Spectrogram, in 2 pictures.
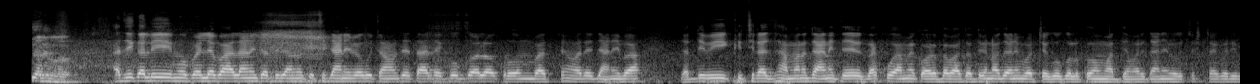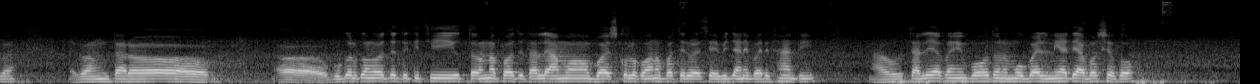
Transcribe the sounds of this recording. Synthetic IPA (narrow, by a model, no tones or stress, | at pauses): aiad͡ʒikalimobailjabaɦlaɽ̃id͡ʒɔd̪ibiamekit͡ʃʰid͡ʒaɽ̃ibakut͡ʃaɦũt͡ʃʰit̪aɦleɡuɡɔlkɾombaʈt͡ʃɔmɔɾed͡ʒaɽ̃iba | d͡ʒɔd̪ibikit͡ʃʰiɾad͡ʒsamanɔd͡ʒaɽ̃it͡ʃʰed̪akuamekɔɾɔd̪ɔbad͡ʒɔd̪ibinɔd͡ʒaɽ̃ibɔɾt͡ʃʰeɡuɡɔlkɾomːad̪ʱjɔmɔɾed͡ʒaɽ̃ibakut͡ʃesʈakɔɾiba | ebɔŋt̪aɾɔ | ɡuɡɔlkomɔd͡ʒɔd̪ikit͡ʃʰiut̪ːɔɾɔnɔpaɦut̪it̪aleamɔbɔjskulɔkɔnɔpɔt͡ʃaɾibaɾsebid͡ʒaɽ̃ipaɾit̪ʰãnt̪i | awt͡ʃaliapaĩbɔɦut̪nmobajlnijat̪iabɔsjɔkɔ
